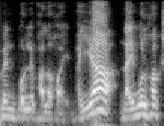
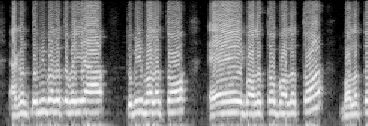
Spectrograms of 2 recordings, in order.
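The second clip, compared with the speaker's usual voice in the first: louder, higher urging "বলো তো"; 5 semitones higher, 6 dB louder than usual. Real, not acted. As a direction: push the class to answer, louder. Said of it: "teacher urging students to answer". (ছাত্রদের উত্তর দিতে জোরে তাগাদা)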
